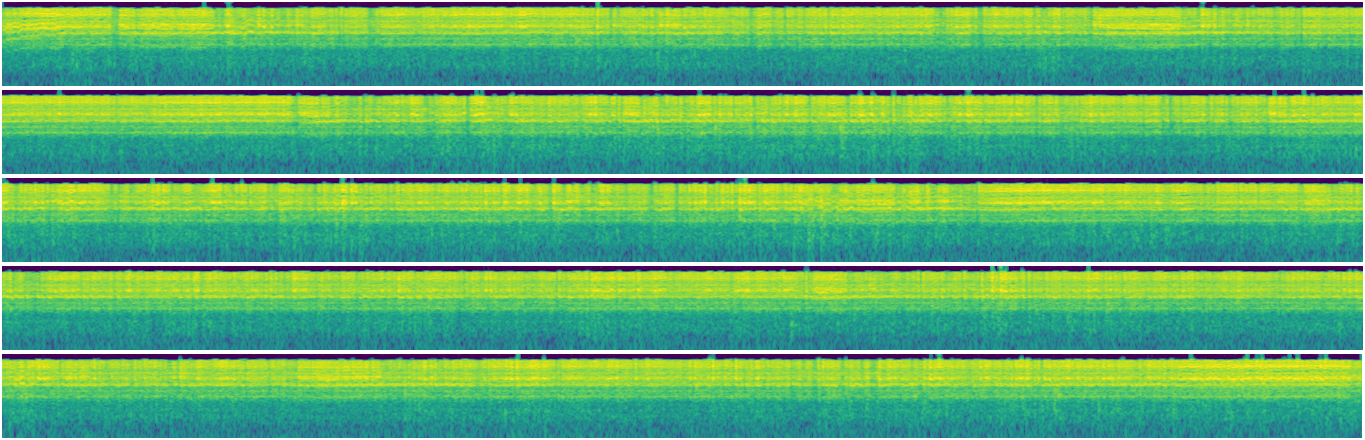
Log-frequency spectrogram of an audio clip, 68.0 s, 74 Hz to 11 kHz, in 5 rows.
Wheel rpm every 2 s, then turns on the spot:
200, 230, 230, 230, 230, 230, 230, 230, 230, 230, 230, 230, 230, 230, 230, 230, 230, 230, 220, 230, 230, 240, 230, 230, 220, 230, 230, 230, 230, 230, 230, 230, 230, 200.
none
